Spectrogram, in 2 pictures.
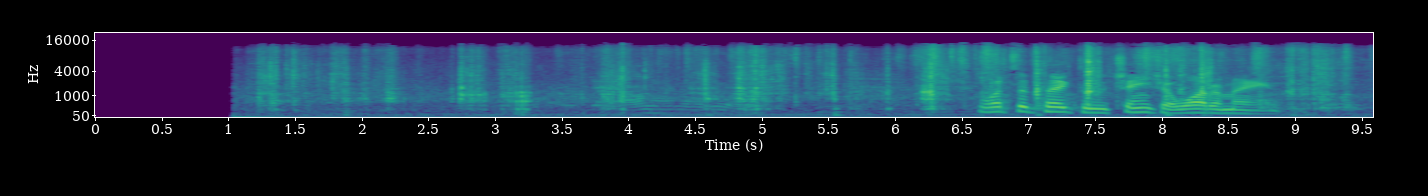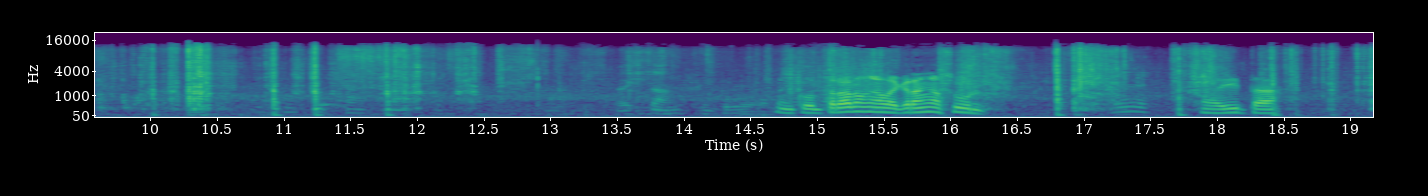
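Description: Hands scrape and dig through loose soil close by.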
